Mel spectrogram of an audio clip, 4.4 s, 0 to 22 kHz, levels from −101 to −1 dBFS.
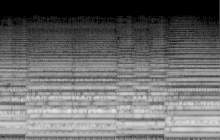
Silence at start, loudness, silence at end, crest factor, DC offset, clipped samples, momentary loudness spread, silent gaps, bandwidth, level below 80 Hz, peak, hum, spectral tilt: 0 s; -16 LUFS; 0 s; 14 dB; 0.4%; under 0.1%; 2 LU; none; 10.5 kHz; -60 dBFS; -2 dBFS; none; -6 dB/octave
